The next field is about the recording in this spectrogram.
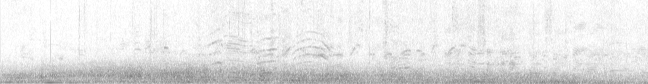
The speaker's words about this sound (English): Fleet Week starts tomorrow, and with it, the annual flyover by the Blue Angels will be wowing crowds and setting off car alarms all around town.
